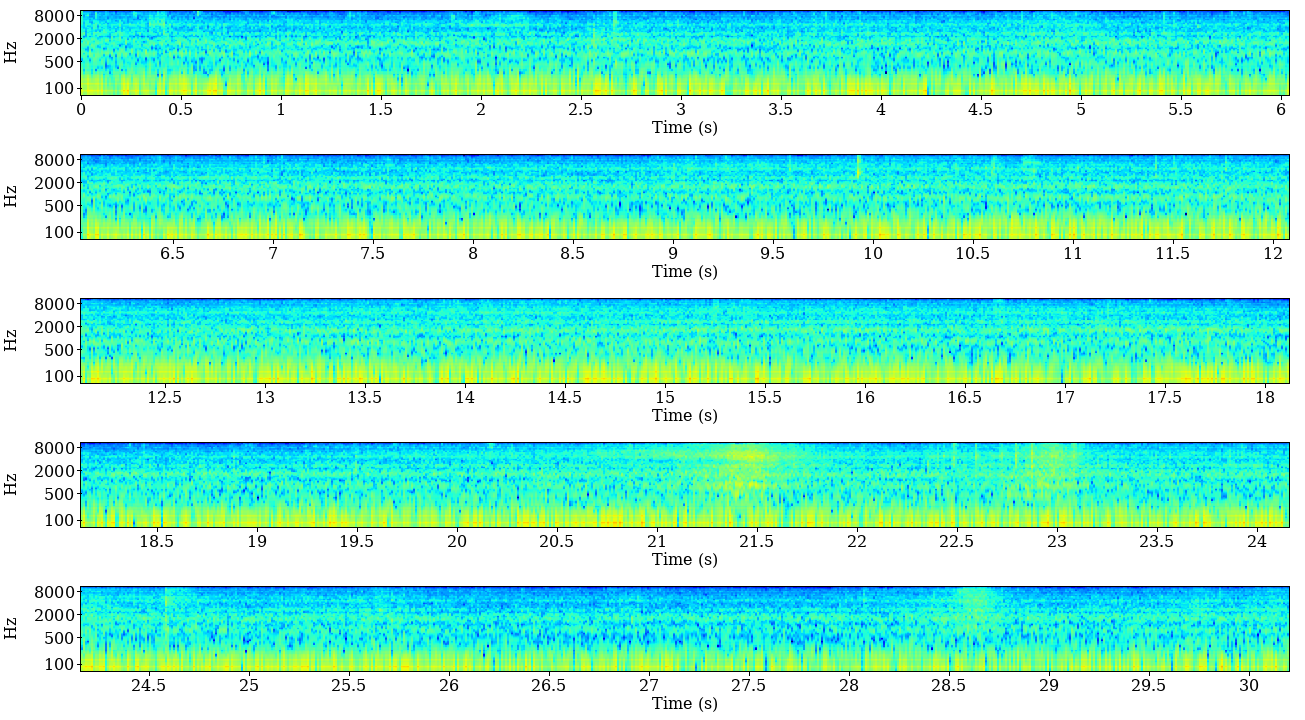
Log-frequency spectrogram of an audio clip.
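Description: Car driving, heard from inside the cabin: a steady low road and engine rumble. A low steady tone joins for a few seconds near the middle, and two short knocks come a second or so apart about two-thirds of the way through.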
